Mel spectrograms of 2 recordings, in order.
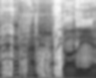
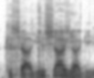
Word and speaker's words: Khashoggi: That, that, that could, ironically, that ties into his fifth choice that a Saudi show goes wrong with Kashgali esque consequences. – Khashoggi.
